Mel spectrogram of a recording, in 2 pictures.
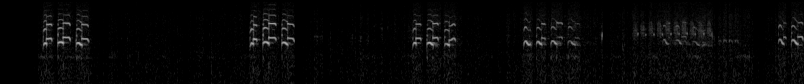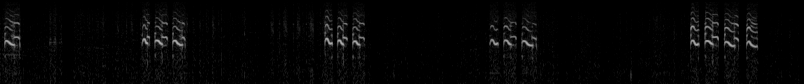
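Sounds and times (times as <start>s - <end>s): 
birds chirping: 0.4s - 0.9s, 2.5s - 3.3s, 4.1s - 4.6s, 5.2s - 8.7s, 9.4s - 9.9s, 11.3s - 11.7s, 12.9s - 13.4s, 15.0s - 15.6s.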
